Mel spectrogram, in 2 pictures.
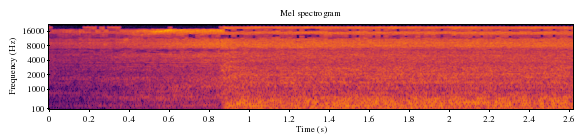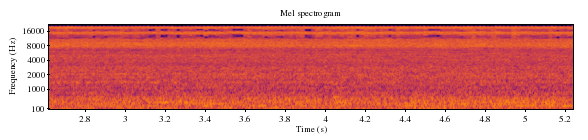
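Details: Dynaglo Pro 75,000 BTU kerosene torpedo heater RMC-KFA75TDGP, which had sputtered and would not stay lit, firing up after its cracked fuel and air lines were replaced: it catches at once into a steady, even roar without sputter or surging.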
